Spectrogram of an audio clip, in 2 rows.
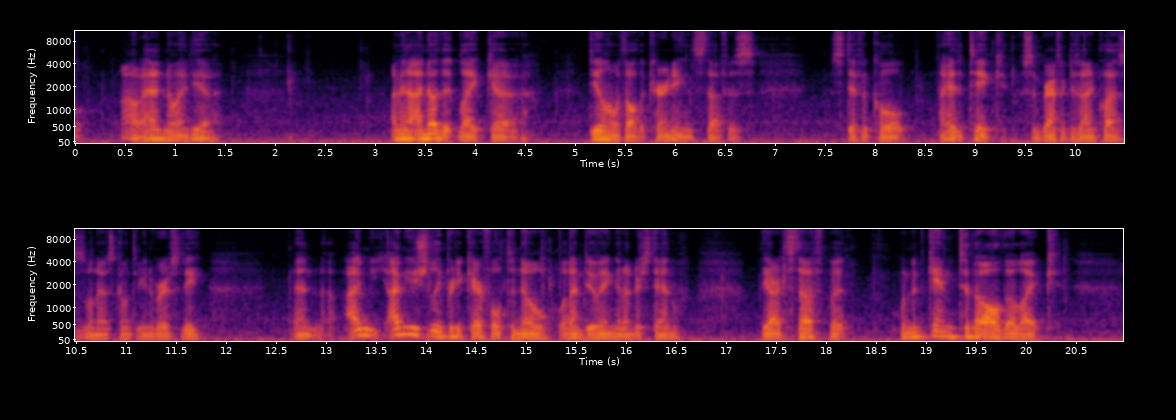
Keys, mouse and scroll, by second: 0.9 f, 1.3 click, 2.1 z, 2.9 click, 3.7-5.1 drag, 5.5 click, 6.0 f, 6.5-8.7 drag, 8.7 ctrl+middle click, 9.3 f, 9.7-14.3 drag, 14.3-15.5 ctrl+middle drag, 15.5 f, 15.9 f, 16.3-19.2 drag, 19.2-20.9 shift+middle drag.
